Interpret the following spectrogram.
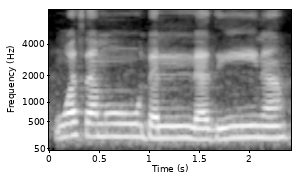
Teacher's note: لام ال کے بعد لام جو ہے آ گیا تو یہاں پر ادغام ہو گیا، لام کا لام میں ادغام ہو گیا، اس ادغام کو ادغام شمسی کہتے ہیں۔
